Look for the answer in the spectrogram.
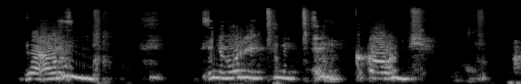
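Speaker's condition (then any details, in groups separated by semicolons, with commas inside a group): Cerebral palsy; own voice needs subtitles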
